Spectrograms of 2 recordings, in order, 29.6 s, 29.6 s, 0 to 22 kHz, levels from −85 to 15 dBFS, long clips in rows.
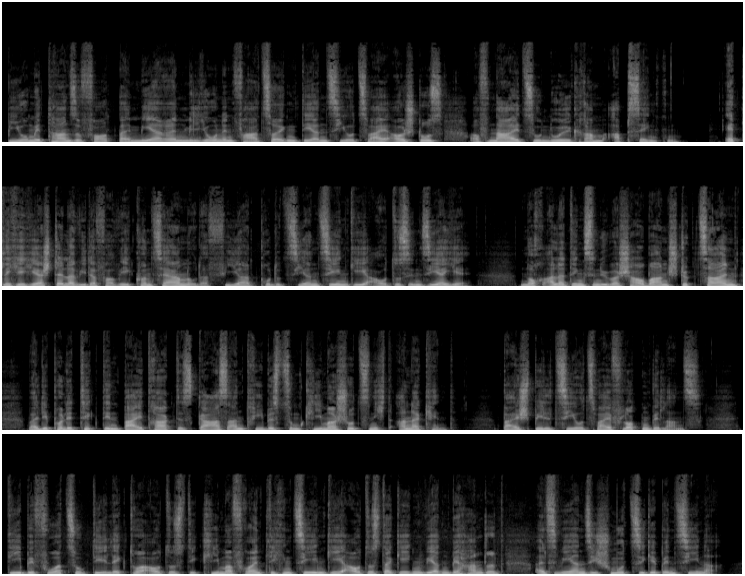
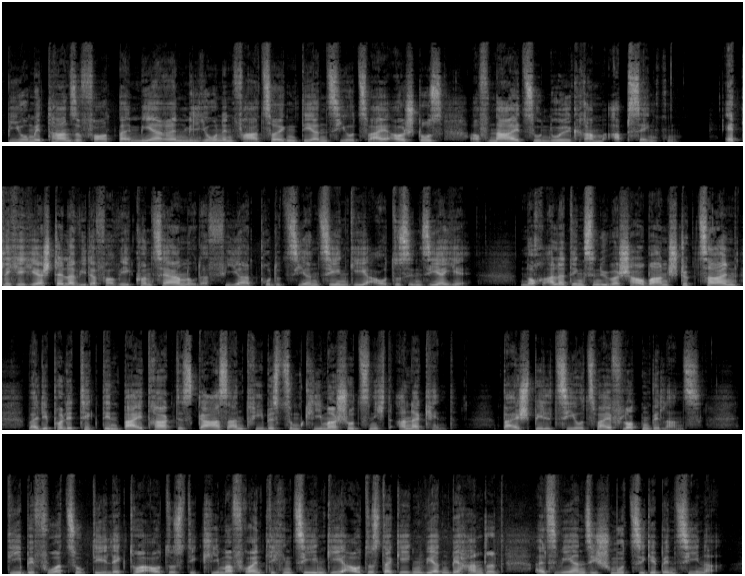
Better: first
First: none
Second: thin; very; fading below 650 Hz

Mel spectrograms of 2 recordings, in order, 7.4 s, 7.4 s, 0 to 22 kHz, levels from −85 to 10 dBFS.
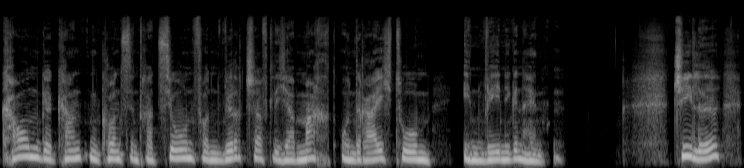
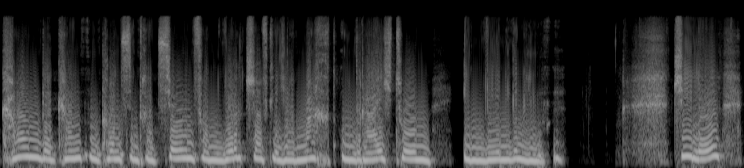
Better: first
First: none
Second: distortion; heavy; 6 dB below the speech

